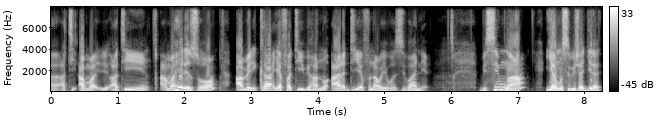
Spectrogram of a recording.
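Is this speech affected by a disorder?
No.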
